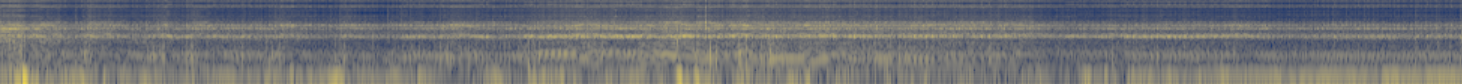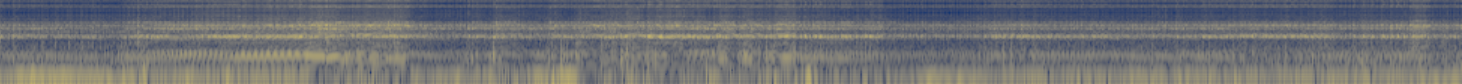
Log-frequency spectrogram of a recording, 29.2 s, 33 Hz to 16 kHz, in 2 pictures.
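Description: Honda CR250 two-stroke dirt bike engine running hard while being ridden, its loudness swelling and easing as the throttle is worked.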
